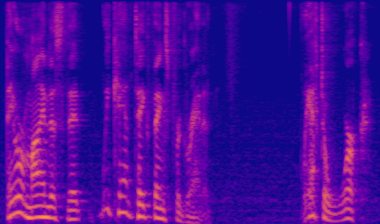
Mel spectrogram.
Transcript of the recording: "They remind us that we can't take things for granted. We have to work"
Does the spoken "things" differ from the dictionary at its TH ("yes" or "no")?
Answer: no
